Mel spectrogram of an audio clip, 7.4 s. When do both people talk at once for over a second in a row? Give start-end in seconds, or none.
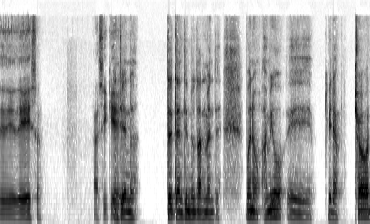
none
